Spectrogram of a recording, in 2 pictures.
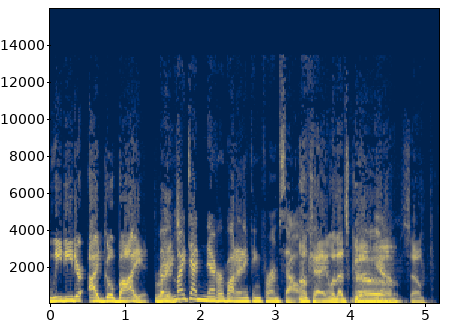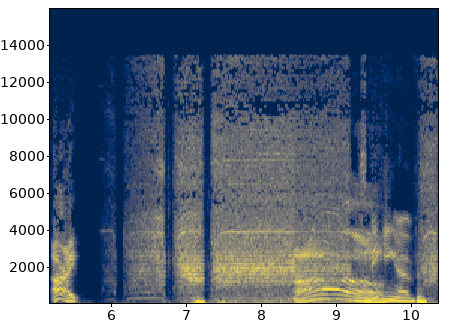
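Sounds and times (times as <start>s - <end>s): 
speech: 0.0s - 5.6s, 6.2s - 6.9s, 8.4s - 10.3s
power drill whirring: 5.9s - 10.3s.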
